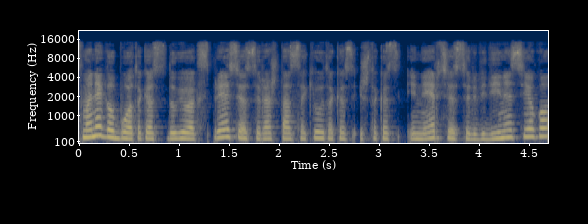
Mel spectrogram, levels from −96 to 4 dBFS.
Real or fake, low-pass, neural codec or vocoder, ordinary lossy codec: real; 14.4 kHz; none; AAC, 48 kbps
